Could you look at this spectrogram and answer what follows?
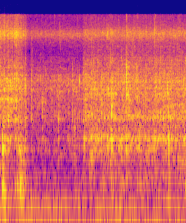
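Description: Cluster beans with curry leaves fry in a pan, giving a steady close hiss and sizzle with faint stirring scrapes throughout.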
